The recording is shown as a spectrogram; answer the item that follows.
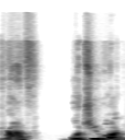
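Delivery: sudden, loud, high-pitched shout. Retelling how a man shouted out at the counter, retelling a shout. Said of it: "he shouts out".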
